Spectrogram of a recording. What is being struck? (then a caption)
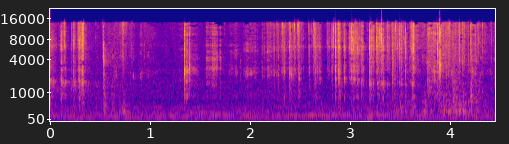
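Bar of soap cut with a metal blade. A solid, dry light-blue soap bar held in the hand is scraped and carved with a metal utility blade, chips falling away. The result is a run of crisp, bright, dry scraping and cutting ticks with almost no ring, growing busier toward the end.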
